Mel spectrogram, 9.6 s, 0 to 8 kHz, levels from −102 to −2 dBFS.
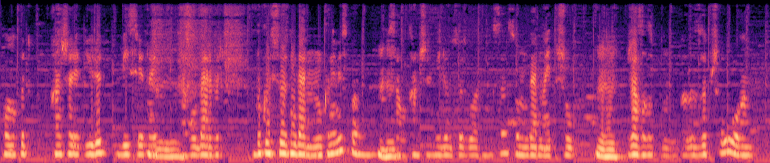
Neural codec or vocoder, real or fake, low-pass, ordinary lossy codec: vocoder, 44.1 kHz, 128 mel bands every 512 samples, BigVGAN v2; fake; 7.2 kHz; none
